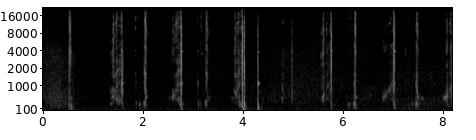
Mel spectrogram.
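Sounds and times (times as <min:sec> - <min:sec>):
scissors snipping: 0:01.4 - 0:04.1, 0:05.6 - 0:08.1.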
